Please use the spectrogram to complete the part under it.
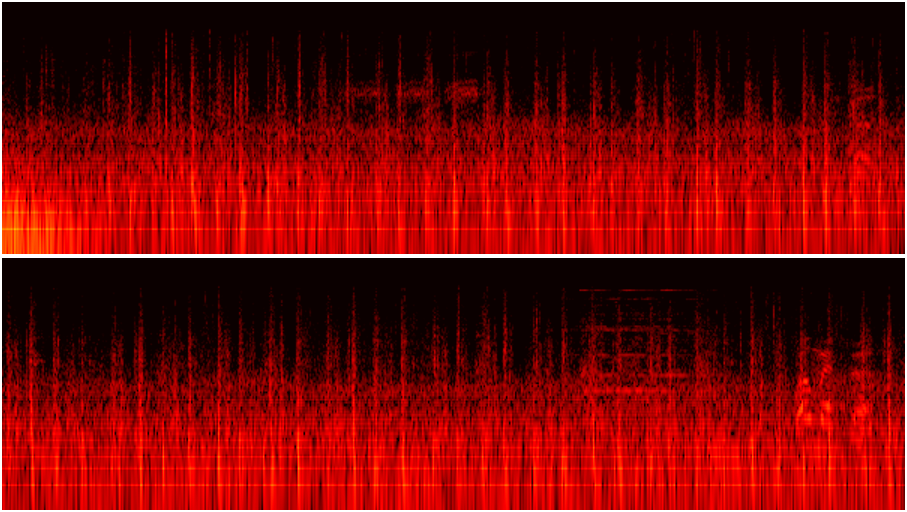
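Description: Footsteps run quickly over dirt and stone.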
